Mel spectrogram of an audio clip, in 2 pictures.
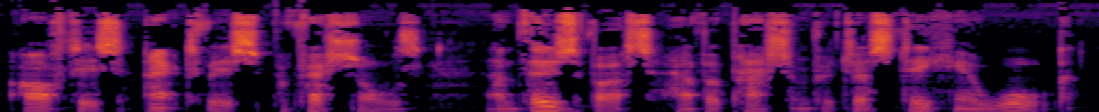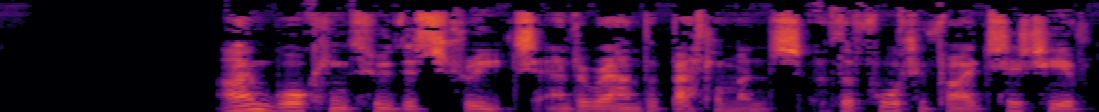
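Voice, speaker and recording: A man's voice: fairly low pitch, fairly bright tone, breathy edge. A man hosting a walking podcast, interviewing a guest while walking outdoors through city streets. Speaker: podcast host. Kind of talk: scripted intro then casual interview.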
